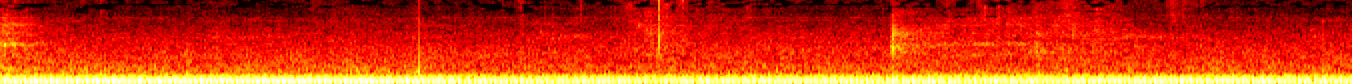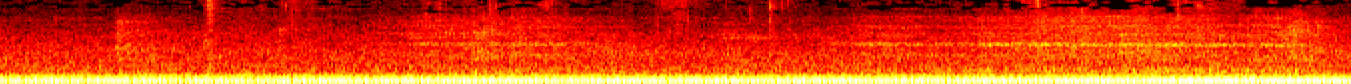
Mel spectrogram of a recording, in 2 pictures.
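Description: A steady low mechanical hum holding several fixed pitches, with a few faint, brief rustles over it.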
